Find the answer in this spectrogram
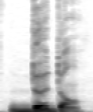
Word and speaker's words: dedans: Final S not pronounced. Dedans. Dedans.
